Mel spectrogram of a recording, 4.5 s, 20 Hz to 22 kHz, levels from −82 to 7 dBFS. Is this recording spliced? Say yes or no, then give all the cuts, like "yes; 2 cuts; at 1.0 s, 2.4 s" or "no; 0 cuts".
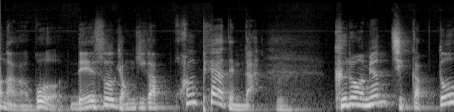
no; 0 cuts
